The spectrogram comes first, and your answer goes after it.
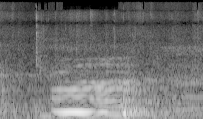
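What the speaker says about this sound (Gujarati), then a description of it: "બધી ગાયો ભાગી રહી છે" A cow at the ISKCON temple cow shelter in Kathwada lets out one loud, close, drawn-out moo lasting under a second, which ends with a short grunt before quiet shelter ambience returns.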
